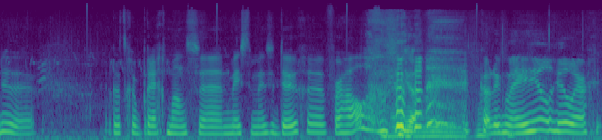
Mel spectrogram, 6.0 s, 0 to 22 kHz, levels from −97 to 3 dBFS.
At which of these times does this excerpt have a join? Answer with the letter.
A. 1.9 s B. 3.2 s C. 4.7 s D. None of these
D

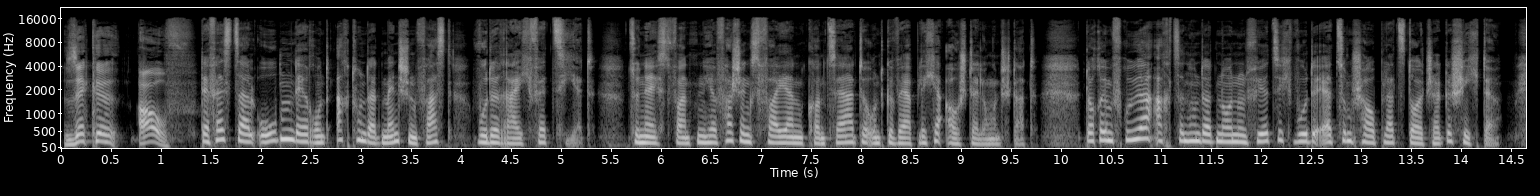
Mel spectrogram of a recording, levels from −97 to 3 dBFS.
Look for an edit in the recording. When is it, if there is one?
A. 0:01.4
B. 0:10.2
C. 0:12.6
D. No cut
A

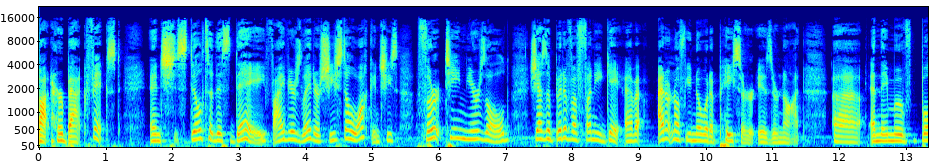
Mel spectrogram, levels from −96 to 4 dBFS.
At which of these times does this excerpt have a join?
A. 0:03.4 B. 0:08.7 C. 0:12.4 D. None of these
C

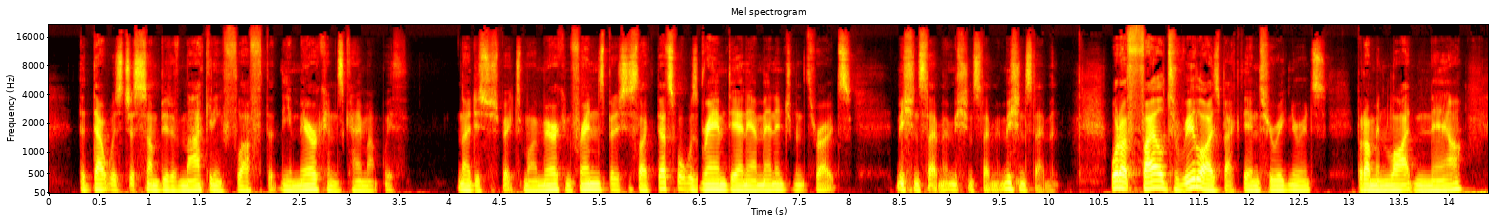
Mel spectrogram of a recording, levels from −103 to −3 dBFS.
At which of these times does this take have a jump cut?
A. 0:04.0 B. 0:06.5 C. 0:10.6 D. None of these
B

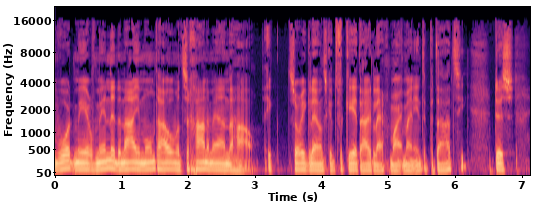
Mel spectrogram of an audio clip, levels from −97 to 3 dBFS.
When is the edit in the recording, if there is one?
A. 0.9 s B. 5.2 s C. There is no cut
B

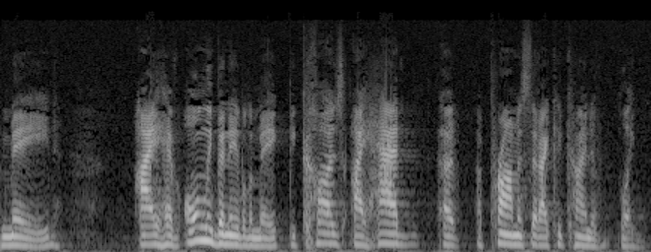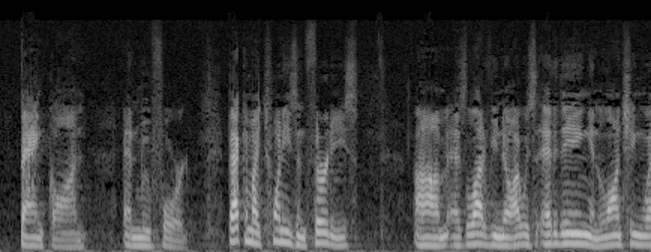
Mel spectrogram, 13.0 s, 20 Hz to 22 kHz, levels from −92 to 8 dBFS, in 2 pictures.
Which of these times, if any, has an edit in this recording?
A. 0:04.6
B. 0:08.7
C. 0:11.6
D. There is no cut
A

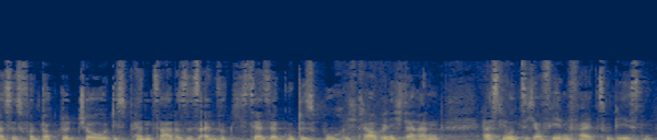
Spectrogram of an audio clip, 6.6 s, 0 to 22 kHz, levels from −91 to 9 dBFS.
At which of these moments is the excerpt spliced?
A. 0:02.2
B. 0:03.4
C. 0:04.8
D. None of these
B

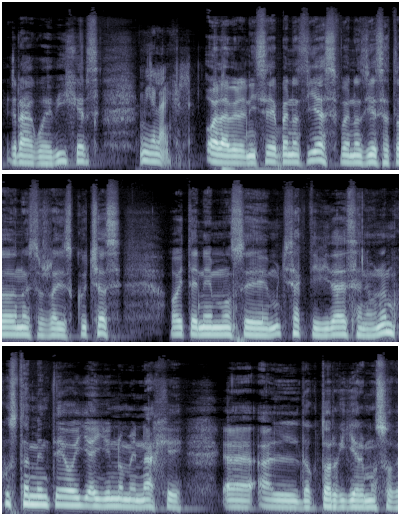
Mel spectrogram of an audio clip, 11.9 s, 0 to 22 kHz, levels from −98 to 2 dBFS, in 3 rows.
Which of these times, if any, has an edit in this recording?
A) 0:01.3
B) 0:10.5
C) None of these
A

